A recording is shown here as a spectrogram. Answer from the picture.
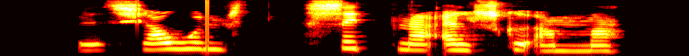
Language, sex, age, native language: Icelandic, female, 8, Icelandic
